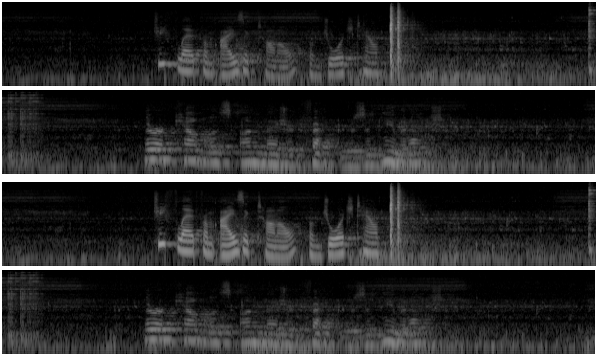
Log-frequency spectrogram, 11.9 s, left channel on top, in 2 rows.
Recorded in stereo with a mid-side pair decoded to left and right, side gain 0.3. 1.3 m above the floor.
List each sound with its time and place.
1.5 s a woman speaking: 70° right, 0.6 m
3.9 s typing on a keyboard: 10° left, 0.7 m
5.9 s cutlery clinking: 15° right, 1.7 m
7.4 s a man speaking: 15° left, 6 m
